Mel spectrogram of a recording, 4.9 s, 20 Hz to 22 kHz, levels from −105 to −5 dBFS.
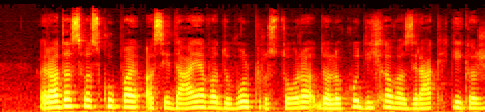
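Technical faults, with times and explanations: No technical faults detected.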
